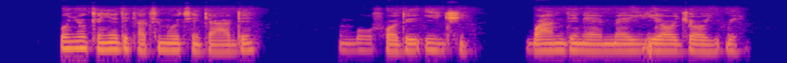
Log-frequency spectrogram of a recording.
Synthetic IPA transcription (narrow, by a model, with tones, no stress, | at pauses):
o˦ɲe˦o˦ke˨ɲe˦dɪ˨ka˨tʰi˦mo˦tʰi˨ɡa˨a˨dɪ˦ | ŋ͡m̩˨ɡ͡bʊ˦ʊ˨fɔ˨dʊ˦ʔi˦d͡ʒi˨ | ɡ͡ba˦n̩˦dɪ˦ne˨me˦i˦ɦe˦ɔ˦d͡ʒɔ˦˨i˨k͡pe˦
